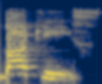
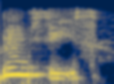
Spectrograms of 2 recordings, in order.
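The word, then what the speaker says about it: Buc-ee's: But anyway, And it's pronounced Bucky's, not Boosie's.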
